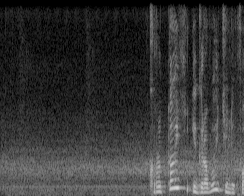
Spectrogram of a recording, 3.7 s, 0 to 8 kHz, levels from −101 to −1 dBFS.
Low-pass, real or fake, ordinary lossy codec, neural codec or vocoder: none; real; none; none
